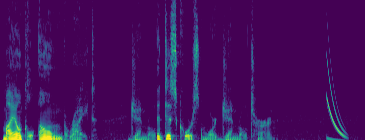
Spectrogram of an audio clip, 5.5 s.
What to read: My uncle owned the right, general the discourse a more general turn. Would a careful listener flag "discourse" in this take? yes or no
no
